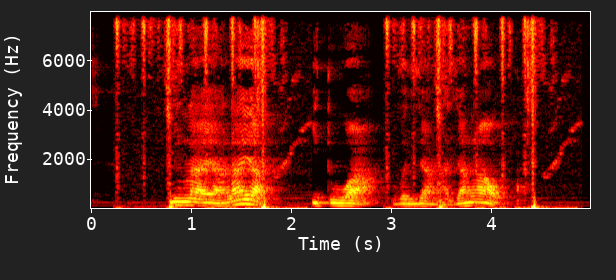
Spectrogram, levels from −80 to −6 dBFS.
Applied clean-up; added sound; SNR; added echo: none; Rattle (instrument); 3 dB; reverberation time 0.5 s.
